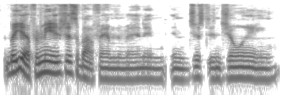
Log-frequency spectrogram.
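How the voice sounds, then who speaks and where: A man's voice: on the low side, fairly quick, no room sound. A man chatting as a guest, telling stories in an easy way and laughing between points. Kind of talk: casual group chat.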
